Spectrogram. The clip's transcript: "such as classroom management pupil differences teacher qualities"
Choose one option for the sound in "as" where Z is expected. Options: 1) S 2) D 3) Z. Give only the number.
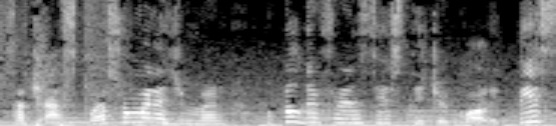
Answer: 1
